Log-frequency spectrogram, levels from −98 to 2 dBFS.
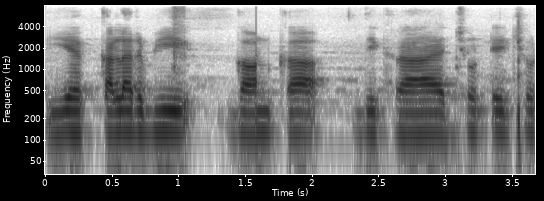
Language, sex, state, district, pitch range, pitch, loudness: Hindi, male, Madhya Pradesh, Katni, 120-130 Hz, 125 Hz, -19 LUFS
